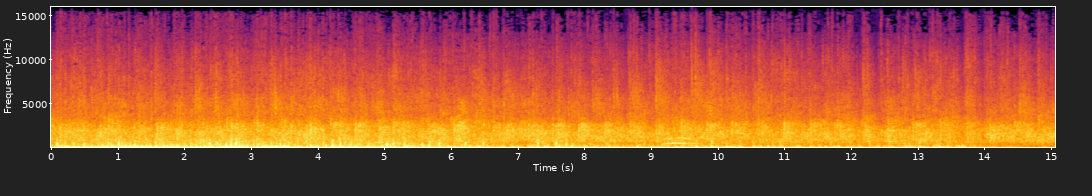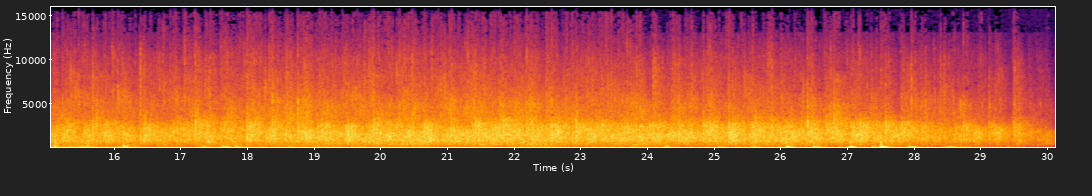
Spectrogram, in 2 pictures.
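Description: Concert audience applauding steadily, with a few low thumps near the end before the sound fades out.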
